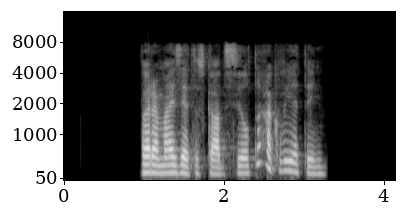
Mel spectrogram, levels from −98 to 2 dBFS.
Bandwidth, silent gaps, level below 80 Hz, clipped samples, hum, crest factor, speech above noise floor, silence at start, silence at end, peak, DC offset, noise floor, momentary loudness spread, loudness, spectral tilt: 8 kHz; none; -64 dBFS; under 0.1%; none; 20 dB; over 72 dB; 1 s; 0.9 s; 0 dBFS; under 0.1%; under -90 dBFS; 12 LU; -19 LUFS; -6.5 dB/octave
